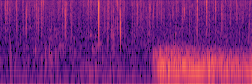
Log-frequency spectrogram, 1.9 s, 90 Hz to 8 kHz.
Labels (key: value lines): label: biophony, growl
recorder: SoundTrap 600 or HydroMoth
